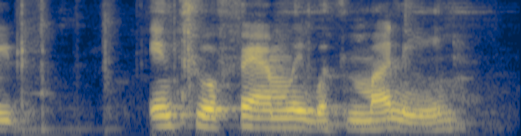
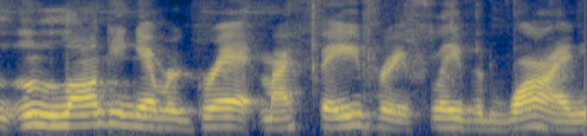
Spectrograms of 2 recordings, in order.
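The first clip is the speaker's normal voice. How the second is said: usual speaking voice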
